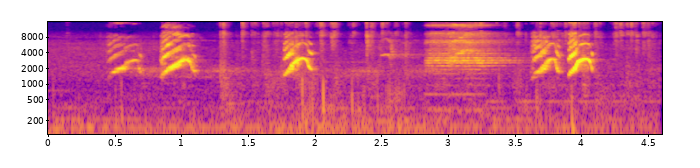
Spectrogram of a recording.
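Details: White lovebirds chirping in quick pairs of shrill, rising notes, with a brief rasping, scratchy burst in the middle.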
